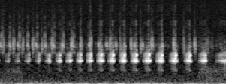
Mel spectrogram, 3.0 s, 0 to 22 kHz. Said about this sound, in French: En cette fin de janvier, avec une température relativement douce, c'est une grenouille agile qui chante sous l'eau à partir de 3 heures du matin. Elle est accompagnée d'insectes aquatiques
